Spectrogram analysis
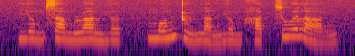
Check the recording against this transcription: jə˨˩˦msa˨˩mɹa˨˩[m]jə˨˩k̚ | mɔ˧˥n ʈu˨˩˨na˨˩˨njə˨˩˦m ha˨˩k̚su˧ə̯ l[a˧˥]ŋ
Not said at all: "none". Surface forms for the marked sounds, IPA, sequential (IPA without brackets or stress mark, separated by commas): ŋ, a˨˩˨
